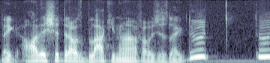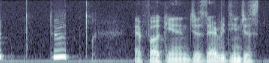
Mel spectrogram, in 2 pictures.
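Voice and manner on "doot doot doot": scanner beeps. Retold or imitated. Mimicking a scanner beep.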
